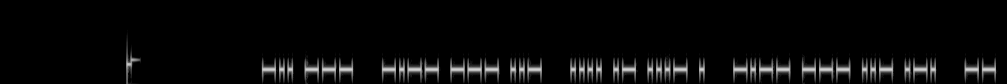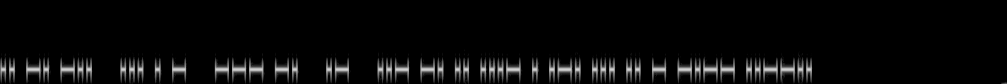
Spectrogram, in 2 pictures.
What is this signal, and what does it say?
Morse code, heard as a keyed tone, about 28 wpm, 700 Hz. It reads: DO YOU HAVE YOUR MIND SET ON A UNIVERSITY?
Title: Sentences from Top 1000 Words - Review Part 5 - 28wpm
